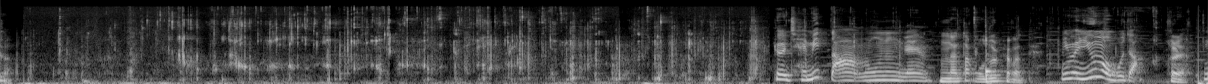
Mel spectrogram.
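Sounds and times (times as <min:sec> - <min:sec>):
chewing crunchy cartilage: 0:00.2 - 0:12.0.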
